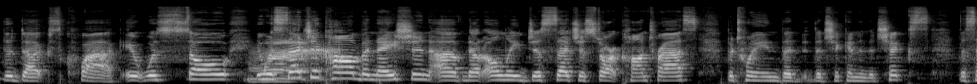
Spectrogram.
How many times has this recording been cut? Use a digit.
0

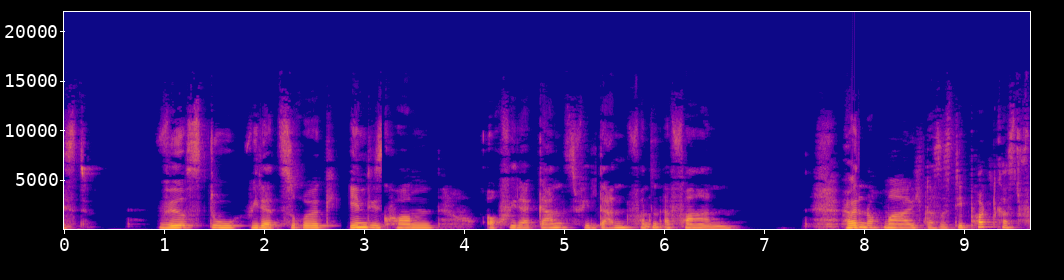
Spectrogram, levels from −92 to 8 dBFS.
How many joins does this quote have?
7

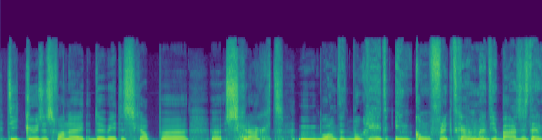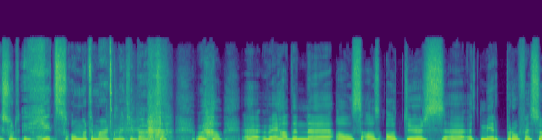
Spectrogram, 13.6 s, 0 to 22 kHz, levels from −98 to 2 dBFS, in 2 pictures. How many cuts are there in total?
2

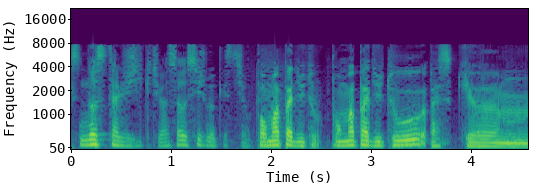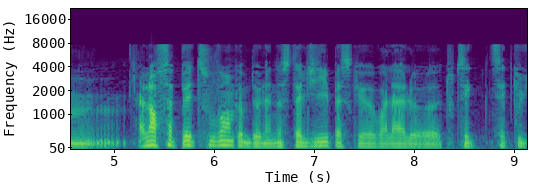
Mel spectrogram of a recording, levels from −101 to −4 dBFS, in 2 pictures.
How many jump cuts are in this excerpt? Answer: 5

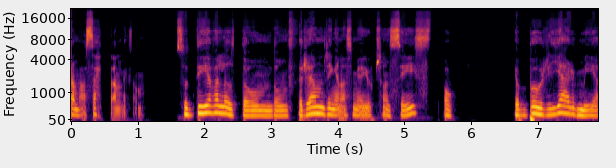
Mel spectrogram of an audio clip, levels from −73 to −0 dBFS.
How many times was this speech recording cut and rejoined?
0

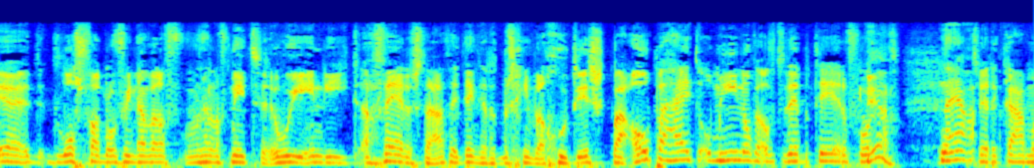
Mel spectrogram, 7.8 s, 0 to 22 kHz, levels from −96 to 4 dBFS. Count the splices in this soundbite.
1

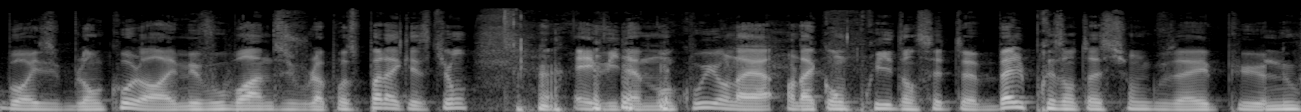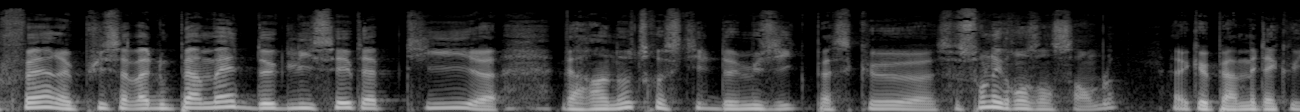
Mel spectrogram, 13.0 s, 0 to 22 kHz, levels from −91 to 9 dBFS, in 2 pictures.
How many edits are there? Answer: 2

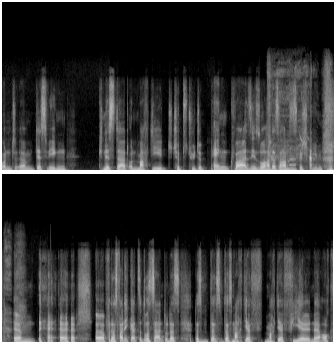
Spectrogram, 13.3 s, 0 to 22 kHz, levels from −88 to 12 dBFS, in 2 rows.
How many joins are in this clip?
1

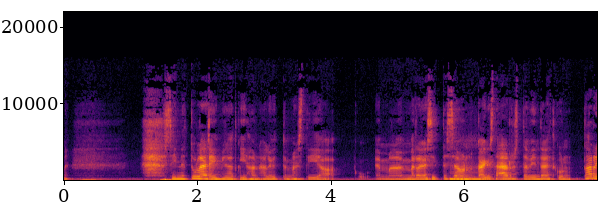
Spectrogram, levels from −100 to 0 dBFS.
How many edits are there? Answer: 3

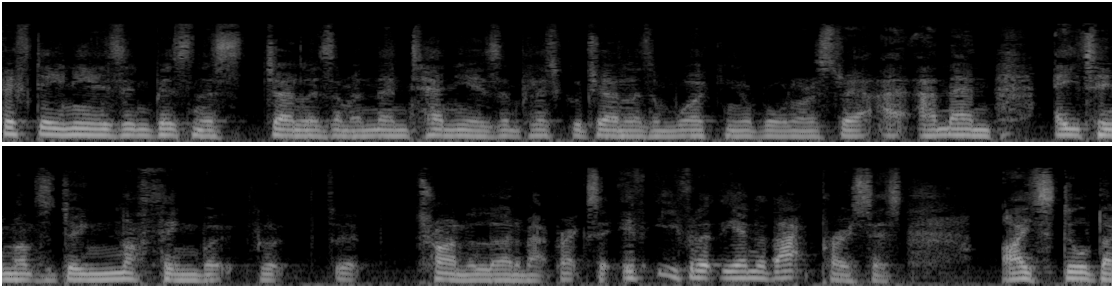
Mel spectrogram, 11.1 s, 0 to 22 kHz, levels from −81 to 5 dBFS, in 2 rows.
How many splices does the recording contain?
0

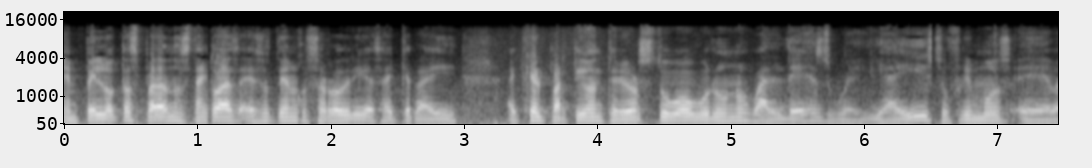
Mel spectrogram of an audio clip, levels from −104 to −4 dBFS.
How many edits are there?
6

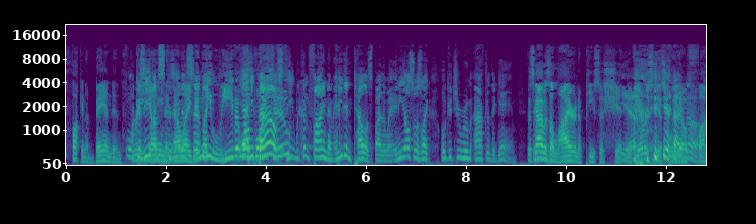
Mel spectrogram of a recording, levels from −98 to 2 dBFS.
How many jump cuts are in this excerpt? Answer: 2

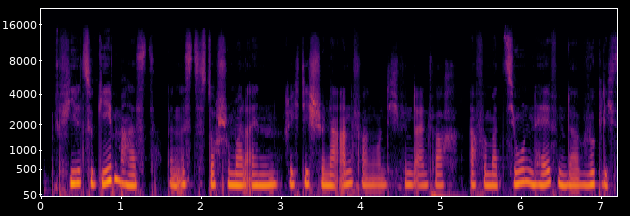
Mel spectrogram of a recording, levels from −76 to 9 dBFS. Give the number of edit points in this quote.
3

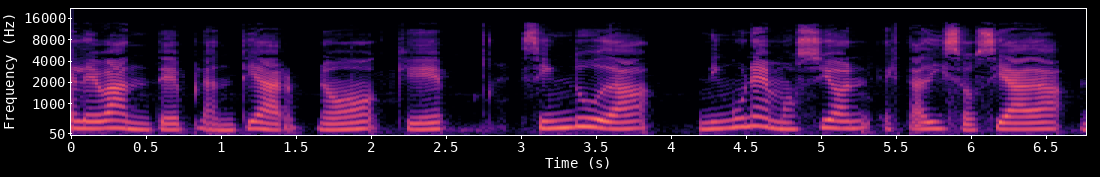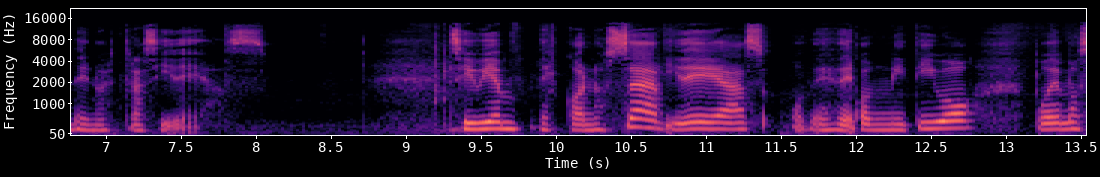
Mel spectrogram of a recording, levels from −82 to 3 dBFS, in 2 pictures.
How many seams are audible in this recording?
7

